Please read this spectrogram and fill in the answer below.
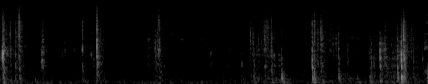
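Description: Tarot cards being handled on a tabletop: irregular light clicks, taps and papery slides as cards are picked up and laid down.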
